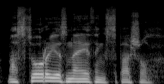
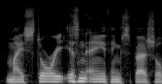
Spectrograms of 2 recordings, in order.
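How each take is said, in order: First: It is read with a slight English accent. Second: It is read in the speaker's plain voice.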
